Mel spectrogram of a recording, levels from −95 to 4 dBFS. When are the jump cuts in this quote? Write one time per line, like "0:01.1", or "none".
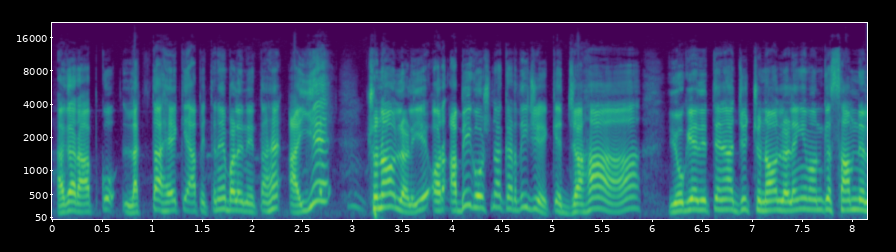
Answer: none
